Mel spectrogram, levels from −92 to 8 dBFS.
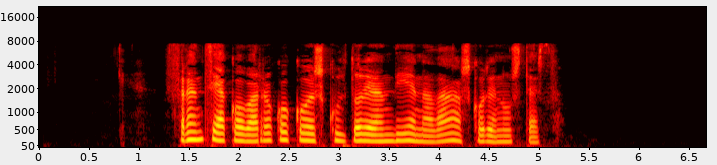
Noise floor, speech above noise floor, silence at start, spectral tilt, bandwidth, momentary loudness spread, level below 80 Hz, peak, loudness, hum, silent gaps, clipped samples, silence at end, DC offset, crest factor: -89 dBFS; 65 dB; 1.35 s; -5.5 dB/octave; 7.8 kHz; 10 LU; -62 dBFS; -10 dBFS; -25 LUFS; none; none; under 0.1%; 1.65 s; under 0.1%; 18 dB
